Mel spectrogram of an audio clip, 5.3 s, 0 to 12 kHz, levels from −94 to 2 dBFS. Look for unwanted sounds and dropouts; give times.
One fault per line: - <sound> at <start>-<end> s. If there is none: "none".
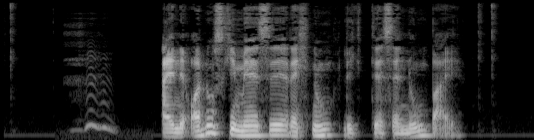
- laugh at 0.6-1.2 s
